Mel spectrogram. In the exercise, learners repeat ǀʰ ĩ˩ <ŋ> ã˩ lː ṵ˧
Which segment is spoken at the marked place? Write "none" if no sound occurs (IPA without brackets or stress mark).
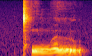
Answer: ŋʷ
